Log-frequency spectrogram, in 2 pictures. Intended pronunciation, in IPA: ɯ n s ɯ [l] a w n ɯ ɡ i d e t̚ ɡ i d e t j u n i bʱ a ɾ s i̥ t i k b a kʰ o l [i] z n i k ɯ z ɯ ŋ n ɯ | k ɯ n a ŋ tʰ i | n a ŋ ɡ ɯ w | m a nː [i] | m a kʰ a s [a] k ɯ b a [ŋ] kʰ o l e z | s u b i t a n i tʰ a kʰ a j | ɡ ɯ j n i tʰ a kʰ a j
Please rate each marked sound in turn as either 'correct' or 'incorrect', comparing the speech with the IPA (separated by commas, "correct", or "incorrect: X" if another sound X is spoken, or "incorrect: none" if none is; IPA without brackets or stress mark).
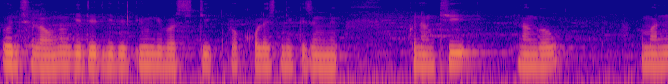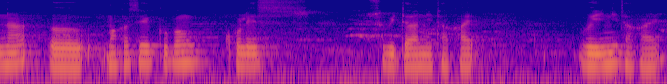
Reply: correct, incorrect: e, incorrect: a, incorrect: e, correct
